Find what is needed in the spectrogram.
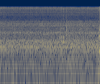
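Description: Electric startup blower of a charcoal gasifier running with a steady whir, drawing gas through the gasifier and filter out to a flare before the engine is started.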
